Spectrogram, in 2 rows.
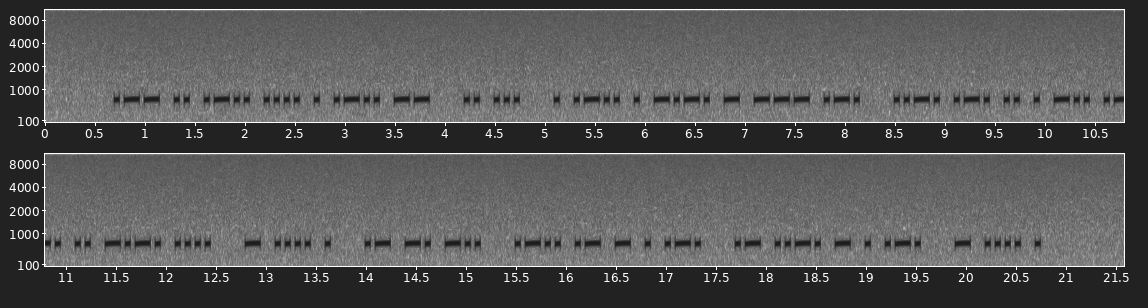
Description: Morse code, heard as a keyed tone, machine-sent, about 24 wpm, 730 Hz. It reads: WILHELM IS ELECTOR FRIEDRICH THE AND LATER AFTER THE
